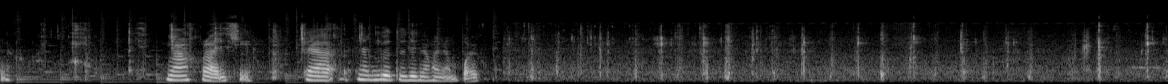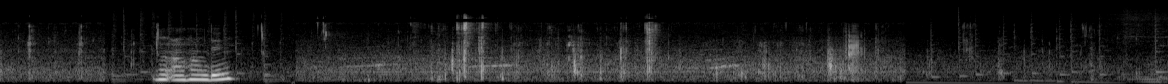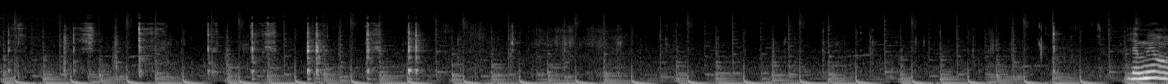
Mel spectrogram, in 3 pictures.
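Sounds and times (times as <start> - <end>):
steady music beat: 0.0 - 5.0, 12.8 - 14.6, 20.8 - 35.0
noodles slurped and chewed: 5.0 - 12.8.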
